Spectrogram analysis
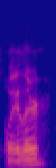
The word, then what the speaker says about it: Euler: kind of math subject right but it is pronounced euler yeah so just a little review from 6.1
